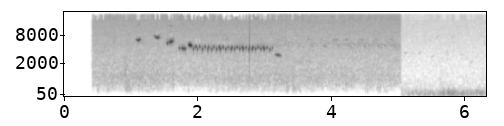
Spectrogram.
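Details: Baird's sparrow (Centronyx bairdii), a native-prairie bird, on a roughly 70-year-old recording: a few high, thin introductory notes, then a fast, slightly lower tinkling trill ending in one dropped note. Faint hiss.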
